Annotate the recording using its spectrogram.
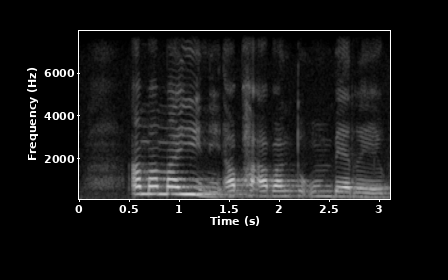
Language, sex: South Ndebele, female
